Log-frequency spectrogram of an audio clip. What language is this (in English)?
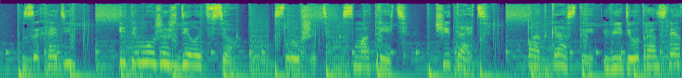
Russian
